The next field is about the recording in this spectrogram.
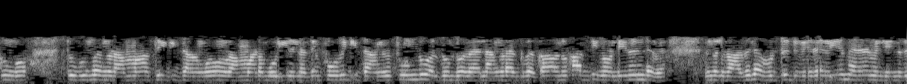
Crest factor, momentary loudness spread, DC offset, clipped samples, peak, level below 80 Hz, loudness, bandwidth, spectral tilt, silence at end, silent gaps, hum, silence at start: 16 dB; 4 LU; under 0.1%; under 0.1%; 0 dBFS; -56 dBFS; -15 LUFS; 4 kHz; -7.5 dB/octave; 0 s; none; none; 0 s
